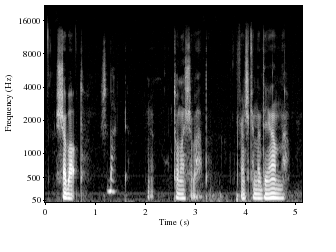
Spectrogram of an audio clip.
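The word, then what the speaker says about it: Chabot: So How do you pronounce that name? Shabbat.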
